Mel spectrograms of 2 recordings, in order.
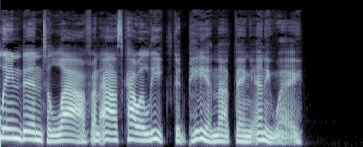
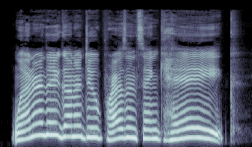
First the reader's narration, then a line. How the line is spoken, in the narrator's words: whined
